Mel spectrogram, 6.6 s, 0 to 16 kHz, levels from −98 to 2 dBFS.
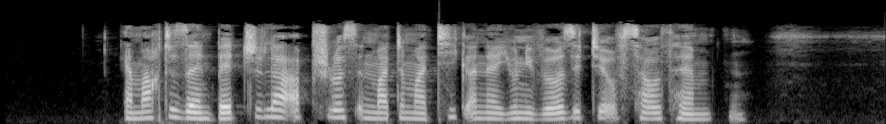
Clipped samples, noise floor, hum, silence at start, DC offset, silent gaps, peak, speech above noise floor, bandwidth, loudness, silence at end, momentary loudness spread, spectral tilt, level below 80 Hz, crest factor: under 0.1%; -81 dBFS; none; 0.95 s; under 0.1%; none; 0 dBFS; 62 dB; 8.4 kHz; -17 LUFS; 0.6 s; 9 LU; -2 dB/octave; -60 dBFS; 20 dB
